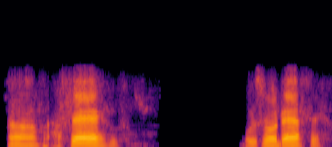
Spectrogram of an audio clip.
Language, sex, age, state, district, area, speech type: Assamese, male, 60+, Assam, Sivasagar, rural, conversation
